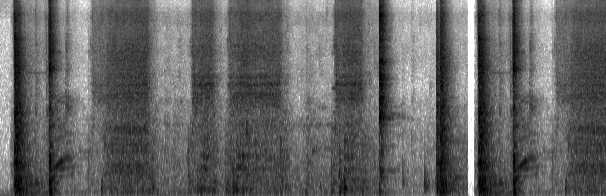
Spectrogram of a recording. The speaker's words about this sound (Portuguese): A chaleira sendo enchida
